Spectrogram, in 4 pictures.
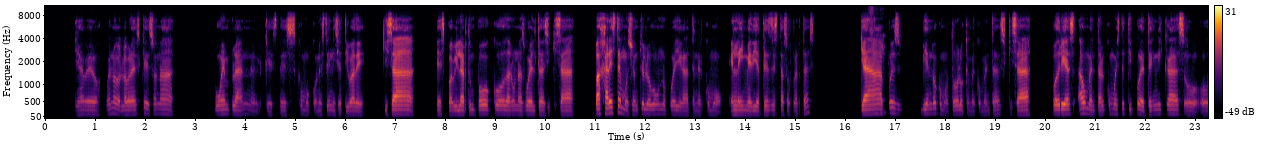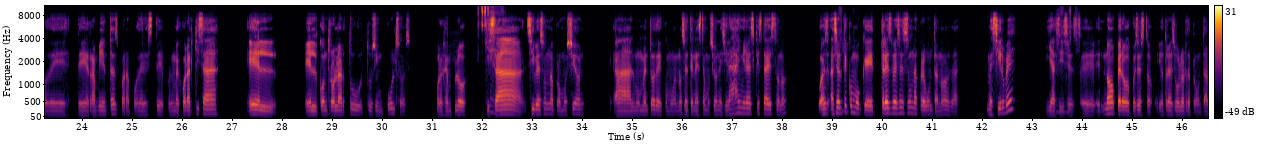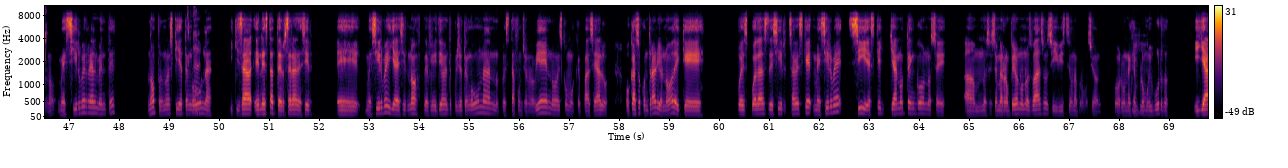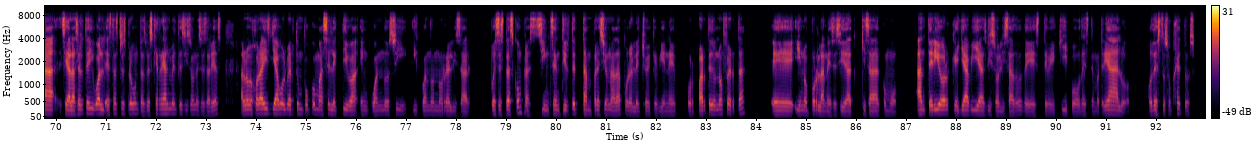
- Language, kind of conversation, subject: Spanish, advice, ¿Cómo ha afectado tu presupuesto la compra impulsiva constante y qué culpa te genera?
- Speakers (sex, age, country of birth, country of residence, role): female, 30-34, Mexico, United States, user; male, 30-34, Mexico, Mexico, advisor
- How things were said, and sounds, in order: other background noise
